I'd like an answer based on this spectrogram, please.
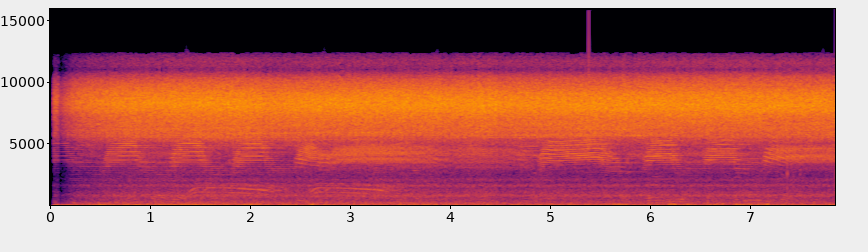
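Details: A cicada, recorded on 1 July 2015, sings a loud, steady, high-pitched buzzing drone that never lets up.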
